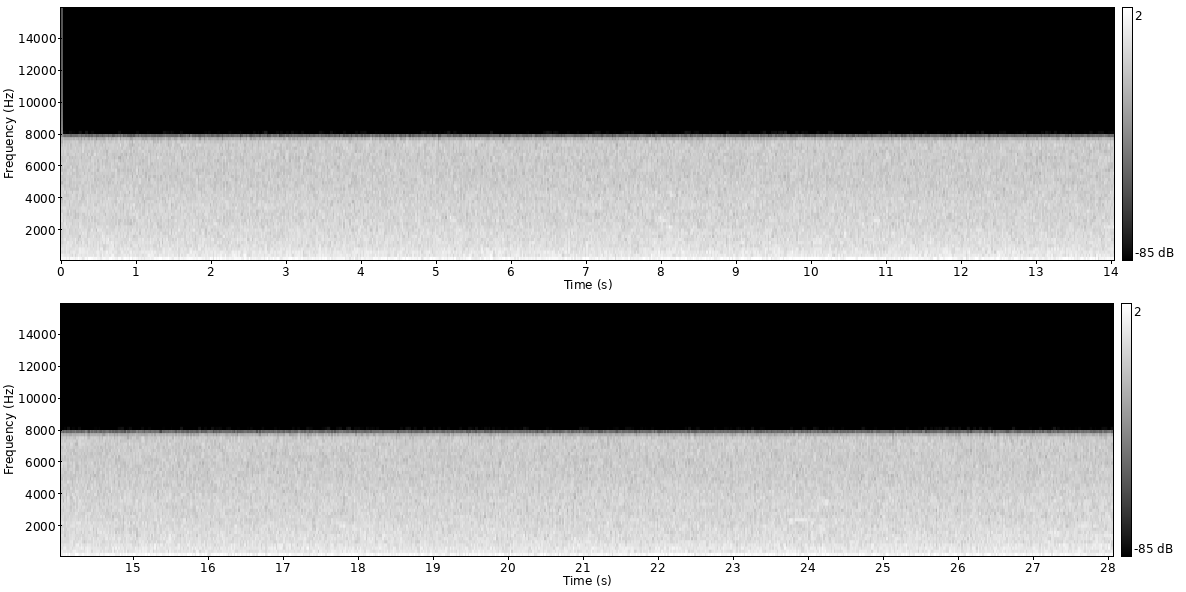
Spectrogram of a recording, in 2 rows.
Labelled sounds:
23.7	24.1	humpback whale, 2.2 to 2.5 kHz
27.1	27.4	humpback whale, 1.4 to 1.6 kHz

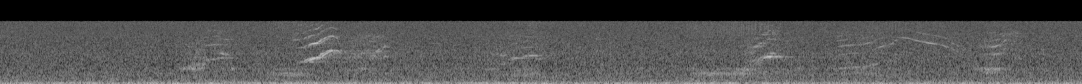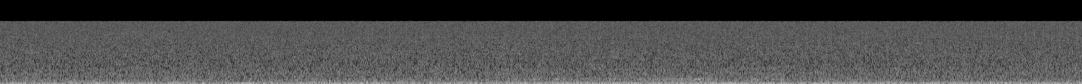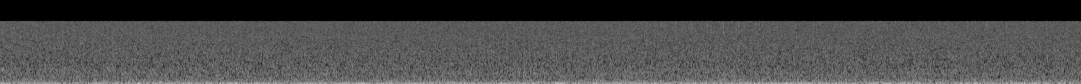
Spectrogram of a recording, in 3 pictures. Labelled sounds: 1.8	3.5	killer whale, northern resident, G clan, 0.80 to 3.8 kHz
5.1	5.4	killer whale, northern resident, G clan, 1.2 to 1.5 kHz
7.5	9.5	killer whale, northern resident, G clan, 0.80 to 4.5 kHz

